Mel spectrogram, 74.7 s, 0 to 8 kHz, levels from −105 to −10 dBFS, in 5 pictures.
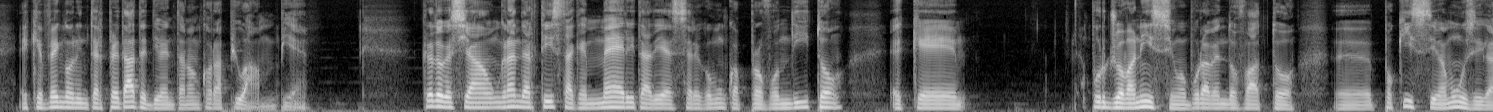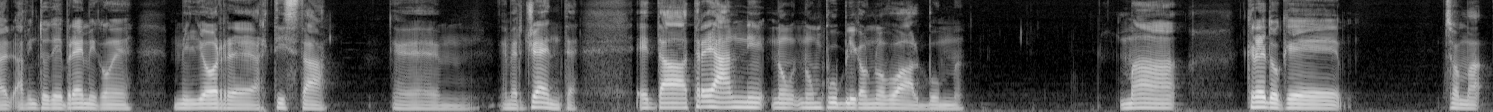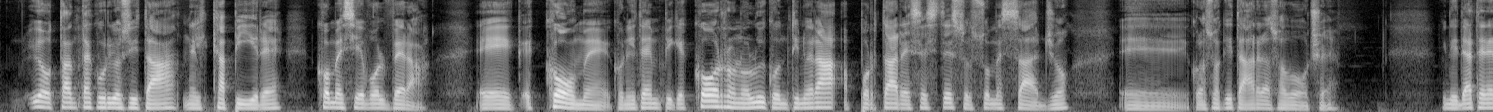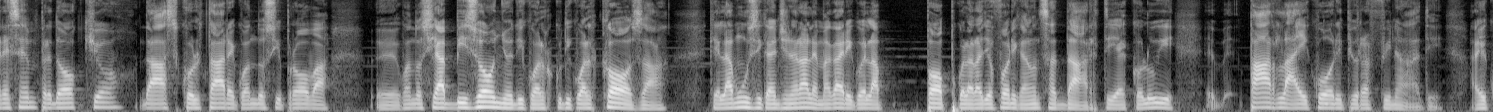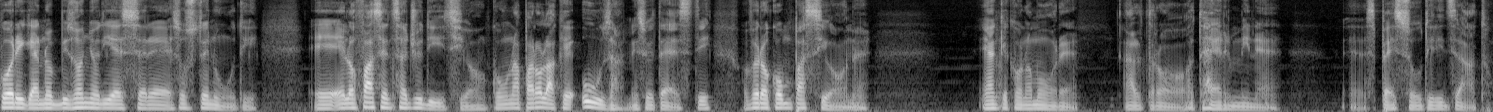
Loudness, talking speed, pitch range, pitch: -26 LUFS, 130 wpm, 100-120 Hz, 110 Hz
